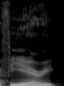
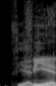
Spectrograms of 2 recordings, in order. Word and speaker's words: Fieri: merge, I want Guy Fieri in that game. I think that'll be cool. You guys know that's not how you say his name? Fieri.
